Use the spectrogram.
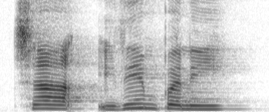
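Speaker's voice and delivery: high, slow irritated rebuke; annoyed. A narrator's reading. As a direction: scold him with mild annoyance. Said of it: "విసుగ్గా చూశాను".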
